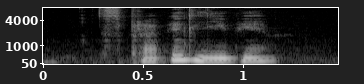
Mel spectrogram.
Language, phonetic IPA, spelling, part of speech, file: Polish, [ˌspravʲjɛˈdlʲivʲjɛ], sprawiedliwie, adverb, LL-Q809 (pol)-sprawiedliwie.wav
